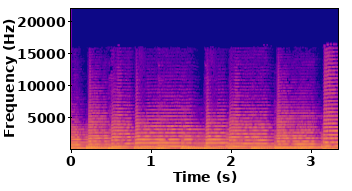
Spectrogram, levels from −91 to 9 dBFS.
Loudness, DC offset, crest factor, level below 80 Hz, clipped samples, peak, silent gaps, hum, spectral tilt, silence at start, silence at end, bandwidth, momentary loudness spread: -18 LUFS; under 0.1%; 16 dB; -28 dBFS; under 0.1%; -2 dBFS; none; none; -5 dB/octave; 0 s; 0 s; 16.5 kHz; 2 LU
